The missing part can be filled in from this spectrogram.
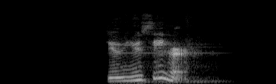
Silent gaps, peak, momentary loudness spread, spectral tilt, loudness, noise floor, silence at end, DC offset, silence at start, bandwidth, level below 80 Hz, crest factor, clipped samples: none; -8 dBFS; 12 LU; -4.5 dB/octave; -27 LUFS; -78 dBFS; 0.75 s; under 0.1%; 1.1 s; 12 kHz; -70 dBFS; 22 dB; under 0.1%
